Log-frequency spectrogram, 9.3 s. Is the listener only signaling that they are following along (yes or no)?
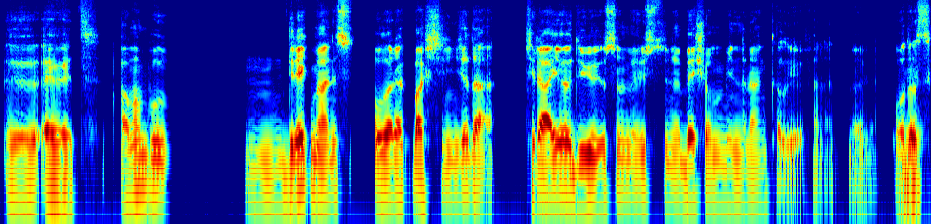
no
